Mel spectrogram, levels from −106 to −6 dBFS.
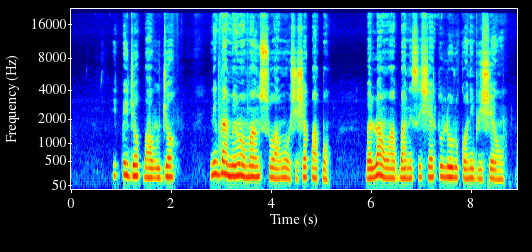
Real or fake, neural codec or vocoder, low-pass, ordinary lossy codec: fake; vocoder, 48 kHz, 128 mel bands, Vocos; none; none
